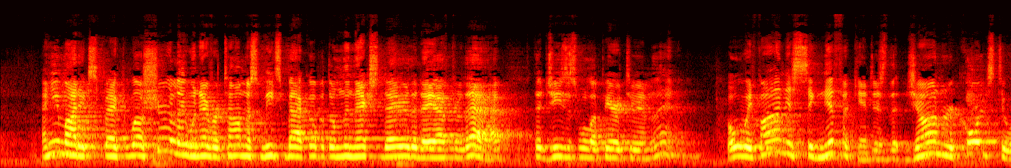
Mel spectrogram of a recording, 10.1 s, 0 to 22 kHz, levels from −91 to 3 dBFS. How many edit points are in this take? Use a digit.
1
